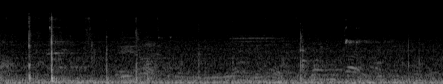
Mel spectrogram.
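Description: Tennis ball being struck by racquets and bouncing on a hard court: sharp pops, two loud ones within the first second and fainter ones later, with voices talking in the background.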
